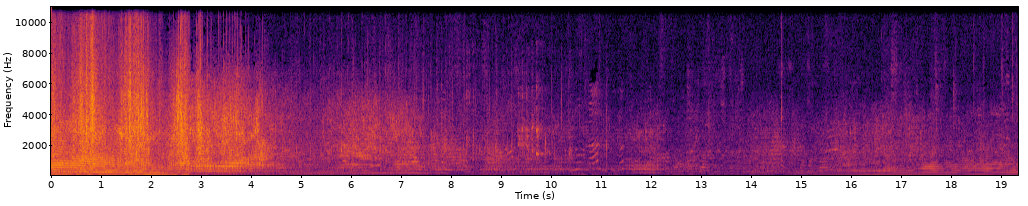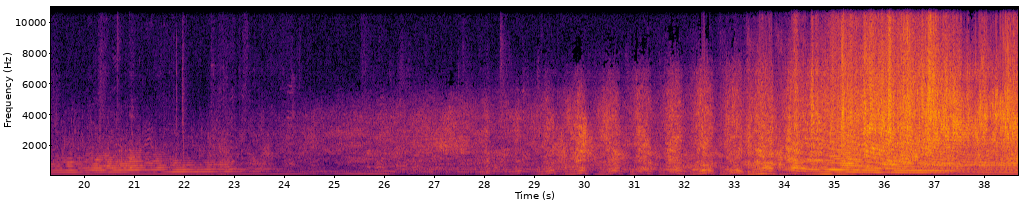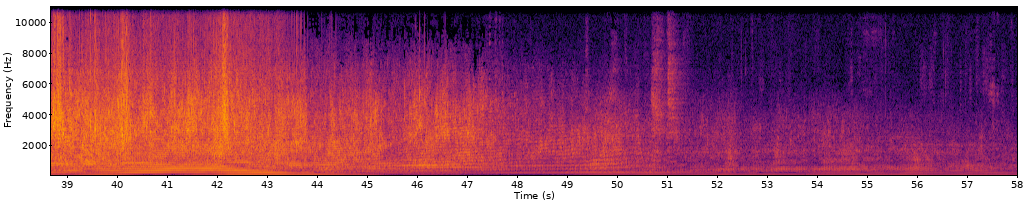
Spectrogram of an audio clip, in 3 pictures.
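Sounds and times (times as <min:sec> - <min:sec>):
propeller plane engine droning: 0:00.0 - 0:58.0.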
